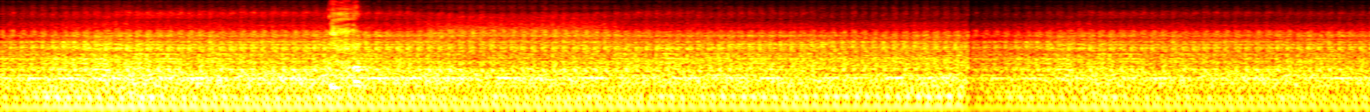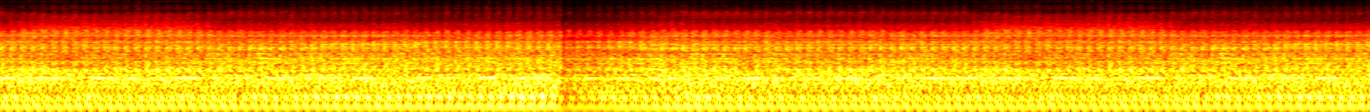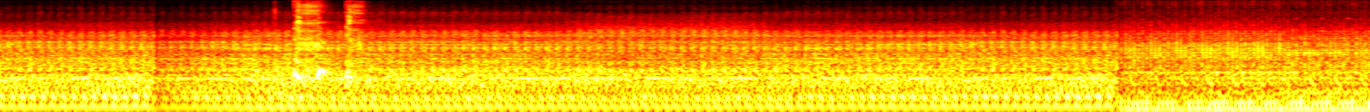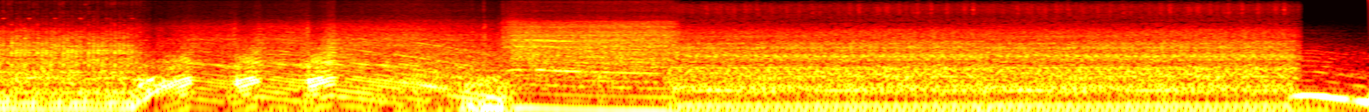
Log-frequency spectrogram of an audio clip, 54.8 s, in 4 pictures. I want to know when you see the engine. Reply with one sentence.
You can hear the engine from 0.0 to 54.7 s.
